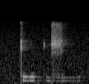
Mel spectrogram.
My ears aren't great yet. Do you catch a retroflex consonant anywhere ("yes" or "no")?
yes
